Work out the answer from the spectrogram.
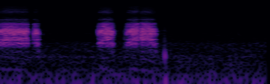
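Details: A black francolin (Francolinus francolinus), called kala tetar, possibly a kept Sindhi-strain bird, gives three harsh, grating notes in quick succession, the last two close together, over a faint low background hum.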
